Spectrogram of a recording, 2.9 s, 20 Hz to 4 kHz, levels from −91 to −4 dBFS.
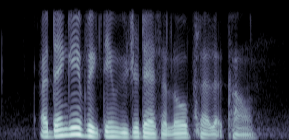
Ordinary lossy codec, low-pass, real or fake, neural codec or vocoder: none; 3.6 kHz; real; none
